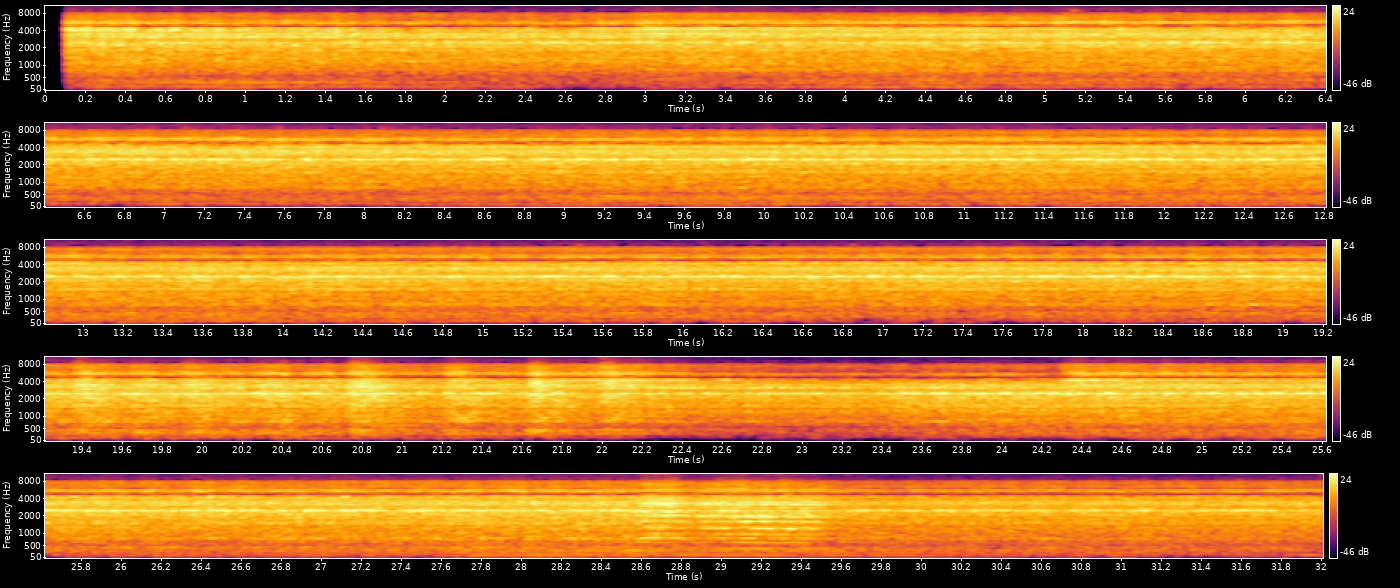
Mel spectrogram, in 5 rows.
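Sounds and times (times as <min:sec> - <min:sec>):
high whine: 0:00.1 - 0:32.0
rushing machine noise: 0:00.1 - 0:32.0.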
